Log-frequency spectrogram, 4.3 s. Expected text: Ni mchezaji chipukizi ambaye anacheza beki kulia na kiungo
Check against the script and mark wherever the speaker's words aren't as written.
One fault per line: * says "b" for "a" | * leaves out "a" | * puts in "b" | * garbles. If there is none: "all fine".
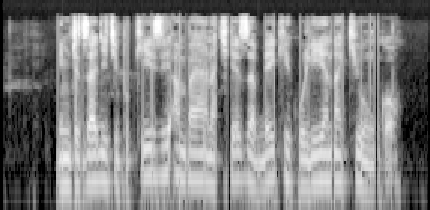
all fine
